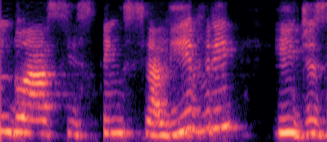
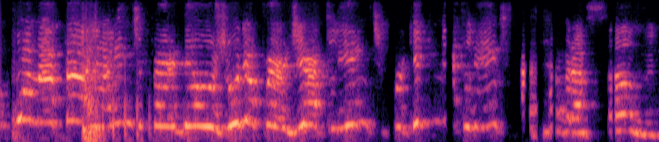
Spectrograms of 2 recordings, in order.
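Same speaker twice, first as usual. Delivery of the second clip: higher, indignant imitation of the lawyer; exasperated defense lawyer; 7 semitones higher than usual. Lawyer complaining that his client hugs the prosecutor, mock indignation. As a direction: play him baffled and upset, pitched up. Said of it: "veio correndo e falou".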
